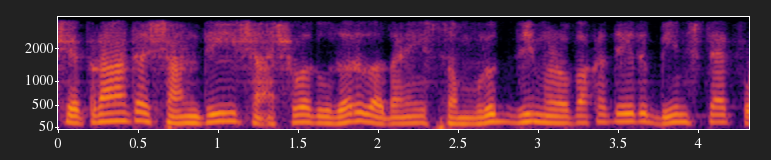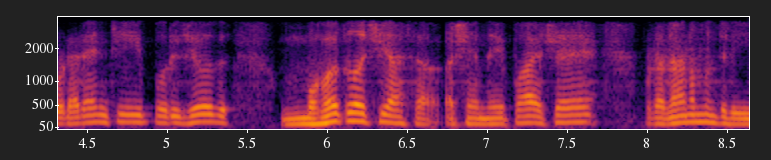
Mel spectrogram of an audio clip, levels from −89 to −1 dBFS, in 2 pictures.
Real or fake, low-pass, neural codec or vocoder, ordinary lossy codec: fake; 3.6 kHz; codec, 16 kHz, 1.1 kbps, Voila-Tokenizer; none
